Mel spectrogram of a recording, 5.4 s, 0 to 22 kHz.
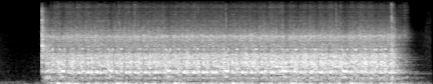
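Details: Abandoned BMW E21 sat for years, old fuel drained, fuel filter now wet, spark unconfirmed: starter churns steadily about four seconds, engine never catches; cranks but won't start.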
